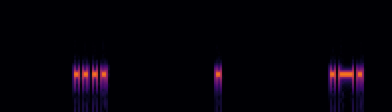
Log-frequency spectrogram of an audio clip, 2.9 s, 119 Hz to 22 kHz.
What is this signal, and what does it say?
Morse code, heard as a keyed tone, about 34 wpm, spaced as for 10 wpm, 690 Hz. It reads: HER
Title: 8x Character Spacing - Top 200 Words - 35wpm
